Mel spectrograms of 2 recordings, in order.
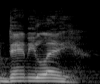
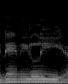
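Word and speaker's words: DaniLeigh: with his baby mama danny lay i think that's how you say her name danny lay danny lee i think it's danny lay now the baby got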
